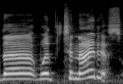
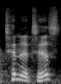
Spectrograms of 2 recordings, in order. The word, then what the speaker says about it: tinnitus: All right, so a lot of this episode deals with tinnitus or tinnitus, depending on how you pronounce it, and which, to be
